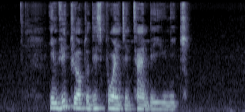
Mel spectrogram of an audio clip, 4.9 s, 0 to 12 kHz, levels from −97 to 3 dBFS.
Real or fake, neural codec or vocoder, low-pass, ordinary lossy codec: real; none; 10.8 kHz; MP3, 64 kbps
